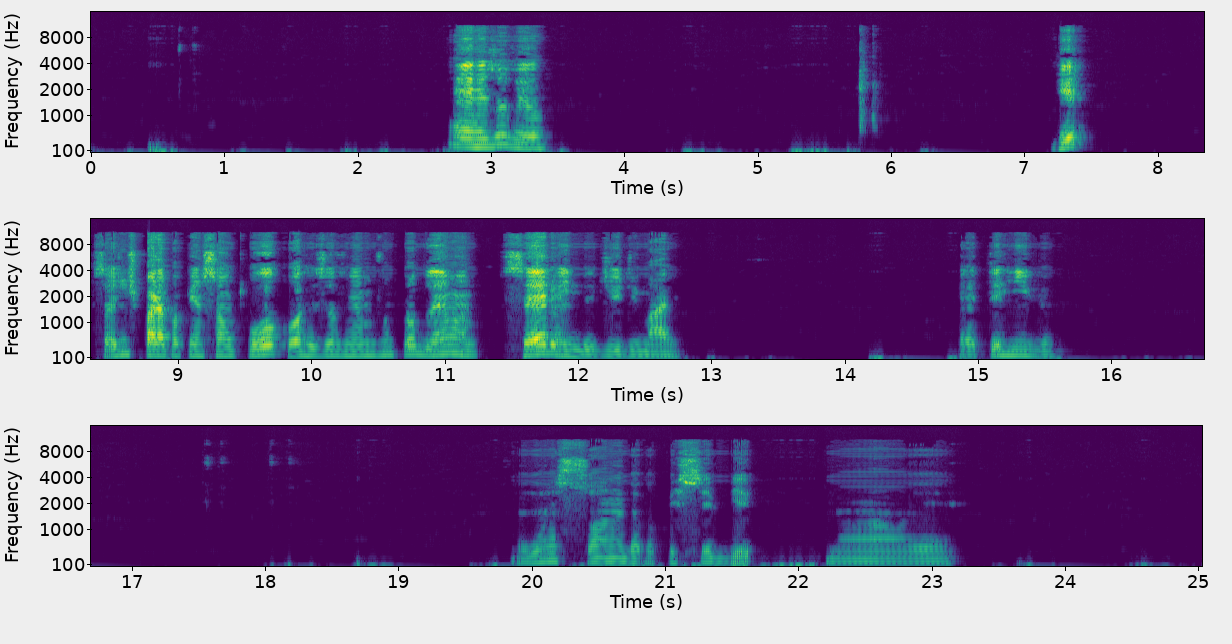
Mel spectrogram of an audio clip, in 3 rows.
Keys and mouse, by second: 1.7-3.3 middle drag, 3.4-4.9 middle drag, 5.7 Tab, 8.1 middle click, 9.5 Tab, 11.7 Tab, 12.3-13.5 middle drag, 17.5 click, 18.7 middle click, 19.8-23.9 middle drag.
